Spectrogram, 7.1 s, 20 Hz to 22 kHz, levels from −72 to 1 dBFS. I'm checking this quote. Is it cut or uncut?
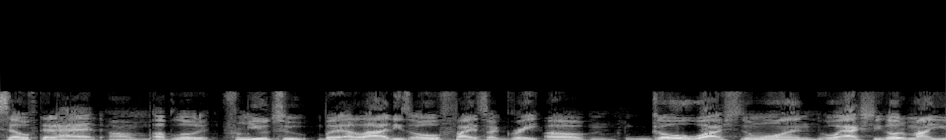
uncut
